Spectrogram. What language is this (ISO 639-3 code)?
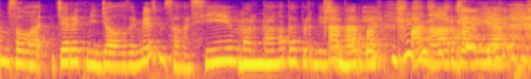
kaz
